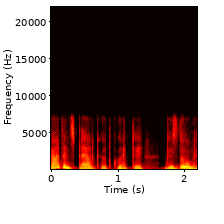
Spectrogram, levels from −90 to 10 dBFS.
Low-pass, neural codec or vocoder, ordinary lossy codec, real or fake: 7.2 kHz; codec, 16 kHz, 1 kbps, FreqCodec, smaller model; Opus, 32 kbps; fake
